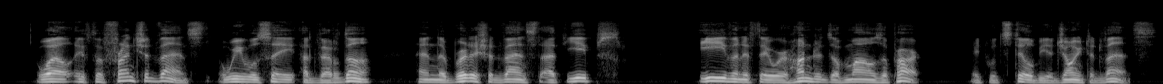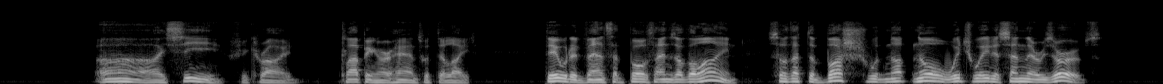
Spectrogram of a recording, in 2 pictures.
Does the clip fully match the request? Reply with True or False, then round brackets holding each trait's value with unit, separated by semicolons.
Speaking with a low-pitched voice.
True (115 Hz)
